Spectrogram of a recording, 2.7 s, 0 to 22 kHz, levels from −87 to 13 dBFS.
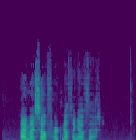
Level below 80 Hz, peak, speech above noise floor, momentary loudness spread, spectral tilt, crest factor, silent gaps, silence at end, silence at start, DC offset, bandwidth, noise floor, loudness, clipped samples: -68 dBFS; -4 dBFS; 42 dB; 16 LU; -3 dB/octave; 26 dB; none; 0.75 s; 0.4 s; under 0.1%; 15 kHz; -71 dBFS; -28 LUFS; under 0.1%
